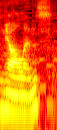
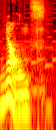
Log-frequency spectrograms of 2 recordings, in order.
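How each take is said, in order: First: The name is squeezed down to two syllables. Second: The name is condensed as far as possible. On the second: "I've simply condensed condensed it as far as it can go"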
